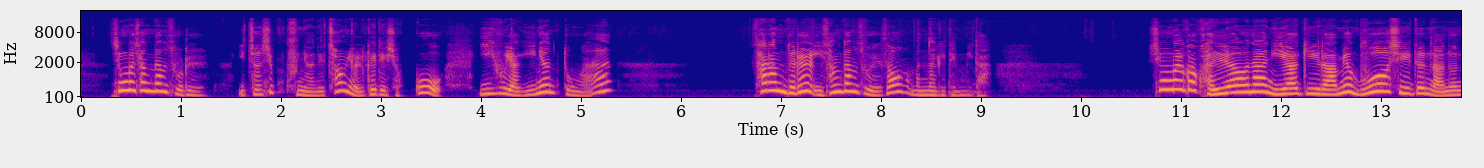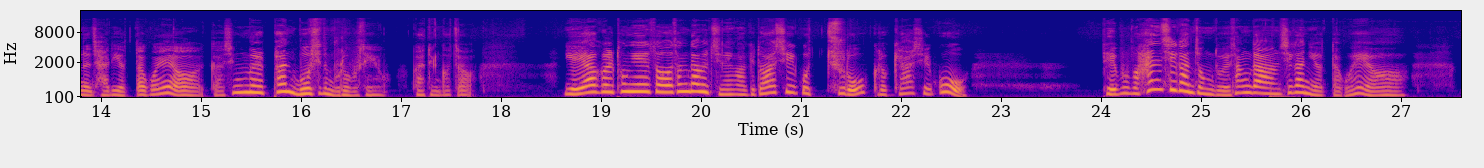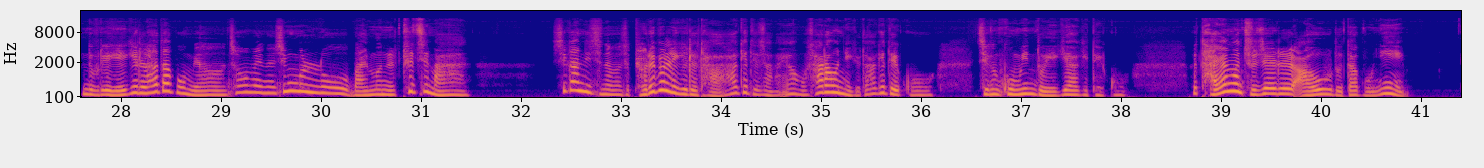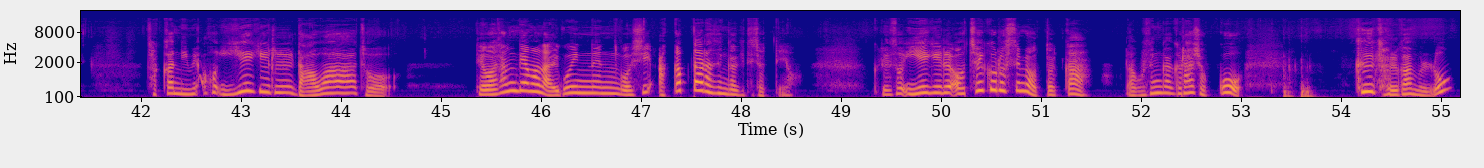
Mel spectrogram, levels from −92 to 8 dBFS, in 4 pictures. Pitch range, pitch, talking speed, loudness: 185-300 Hz, 230 Hz, 290 characters per minute, -19 LUFS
